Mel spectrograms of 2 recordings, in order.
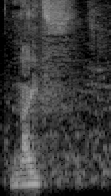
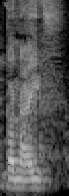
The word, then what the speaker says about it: knife: छुरी, अंग्रेजी में है नाइफ। स्पेलिंग क्या है? KNIFE, यानी बोलने जाए हम, जैसा लिखा है वैसा ही यदि बोलते हैं तो बोलेंगे कनाइफ, लेकिन वहां पे के साइलेंट है।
